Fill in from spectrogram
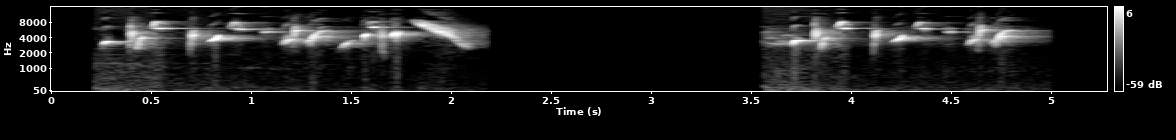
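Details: Standard Balkan goldfinch competition song, subspecies balcanica, used as a training example: two rapid phrases of sweet, jingling notes with a sustained high tone, the first ending in a sliding drop.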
